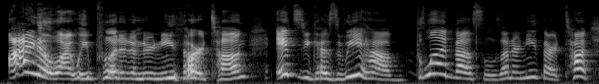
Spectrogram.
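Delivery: loud, high, proud explaining; eager know-it-all. Retold or imitated. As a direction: show off what you know, loudly. Drugged know-it-all to dentist.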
